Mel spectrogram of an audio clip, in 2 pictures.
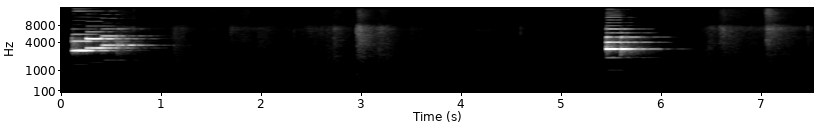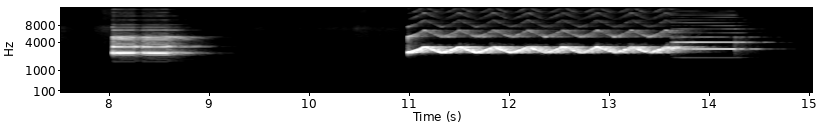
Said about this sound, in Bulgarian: Ето, включвам алармата.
